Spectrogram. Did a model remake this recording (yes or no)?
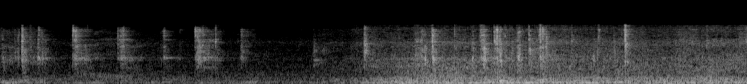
yes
